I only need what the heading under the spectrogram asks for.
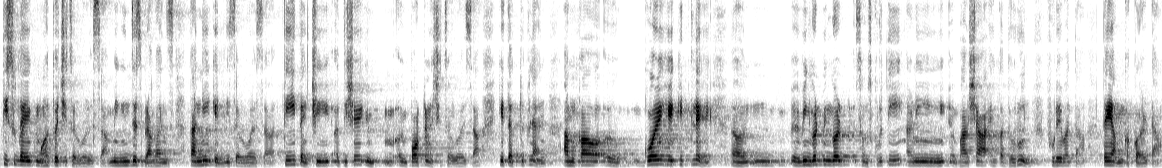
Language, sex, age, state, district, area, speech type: Goan Konkani, female, 60+, Goa, Bardez, urban, spontaneous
